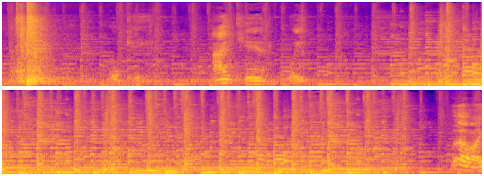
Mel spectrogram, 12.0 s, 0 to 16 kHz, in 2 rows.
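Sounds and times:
oven door banging shut: 0.0 - 1.0
background music: 0.0 - 12.0.

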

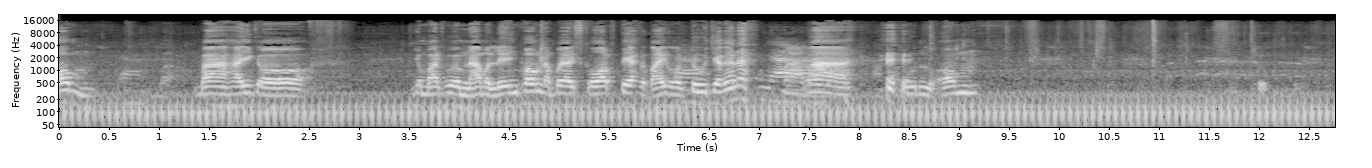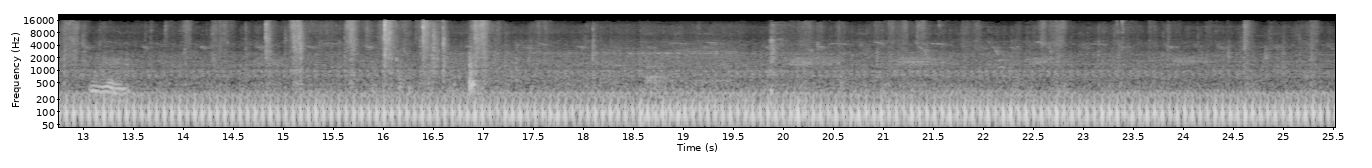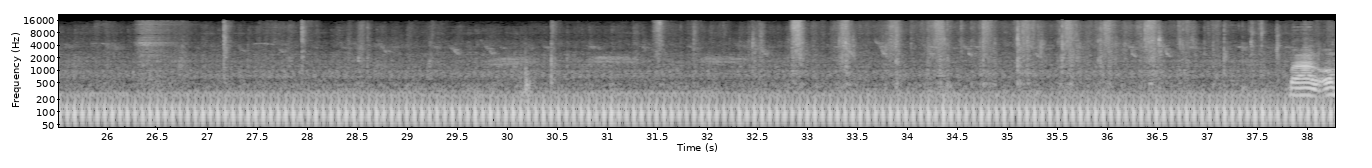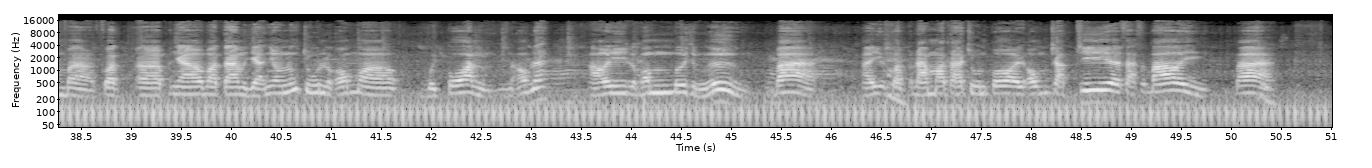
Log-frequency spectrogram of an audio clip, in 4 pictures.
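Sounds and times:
small engine idling: 0.0 - 51.0.

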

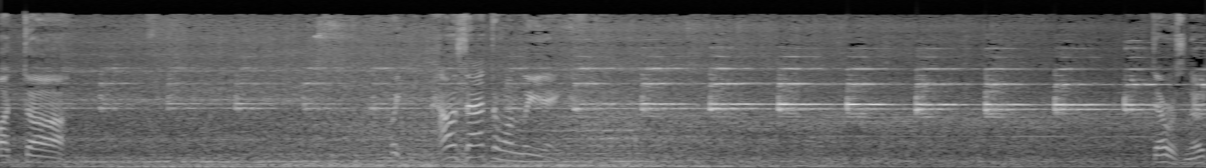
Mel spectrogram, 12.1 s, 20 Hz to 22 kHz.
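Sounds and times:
diesel locomotive rumbling: 0.0 - 12.0
bell-like tone: 5.8 - 12.0.

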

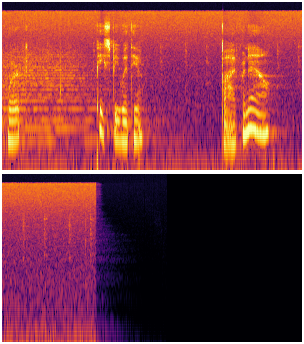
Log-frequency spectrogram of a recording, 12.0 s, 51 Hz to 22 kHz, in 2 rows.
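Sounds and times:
low room hiss: 0.0 - 8.0
faint regular ticking: 0.4 - 7.9.

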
